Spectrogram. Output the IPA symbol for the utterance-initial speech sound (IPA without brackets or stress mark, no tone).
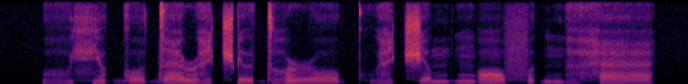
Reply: o̤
